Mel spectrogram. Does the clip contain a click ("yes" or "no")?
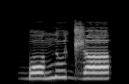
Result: no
